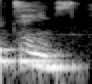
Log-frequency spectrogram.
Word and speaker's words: Thames: famous it's not stains okay it's a different pronunciation for the th river thames uh this uh the origin of this name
